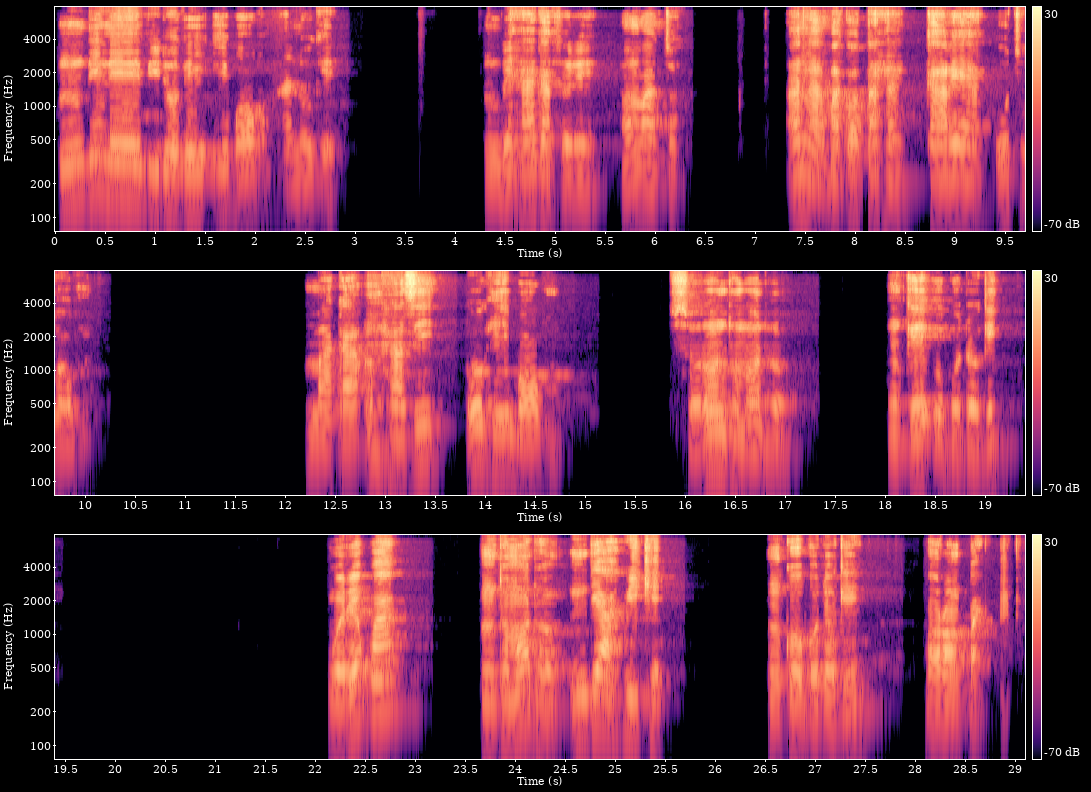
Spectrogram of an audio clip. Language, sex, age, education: Igbo, male, 46-60, tertiary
